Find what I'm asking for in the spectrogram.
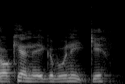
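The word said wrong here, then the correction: Igboananike: Om jag uttalar rätt. – Ja, det Nej, det gjorde du inte. Igbuananike.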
